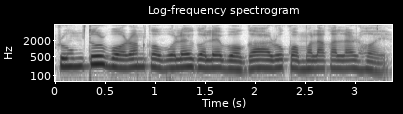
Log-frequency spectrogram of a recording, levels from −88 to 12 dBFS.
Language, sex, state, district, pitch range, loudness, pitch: Assamese, female, Assam, Kamrup Metropolitan, 185-210 Hz, -15 LUFS, 195 Hz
